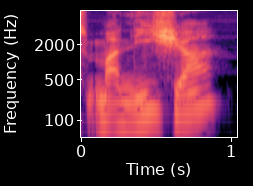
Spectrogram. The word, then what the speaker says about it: Manisha: Dan eh, gaan we even zitten: Het is Manisha, zo spreek je het uit.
